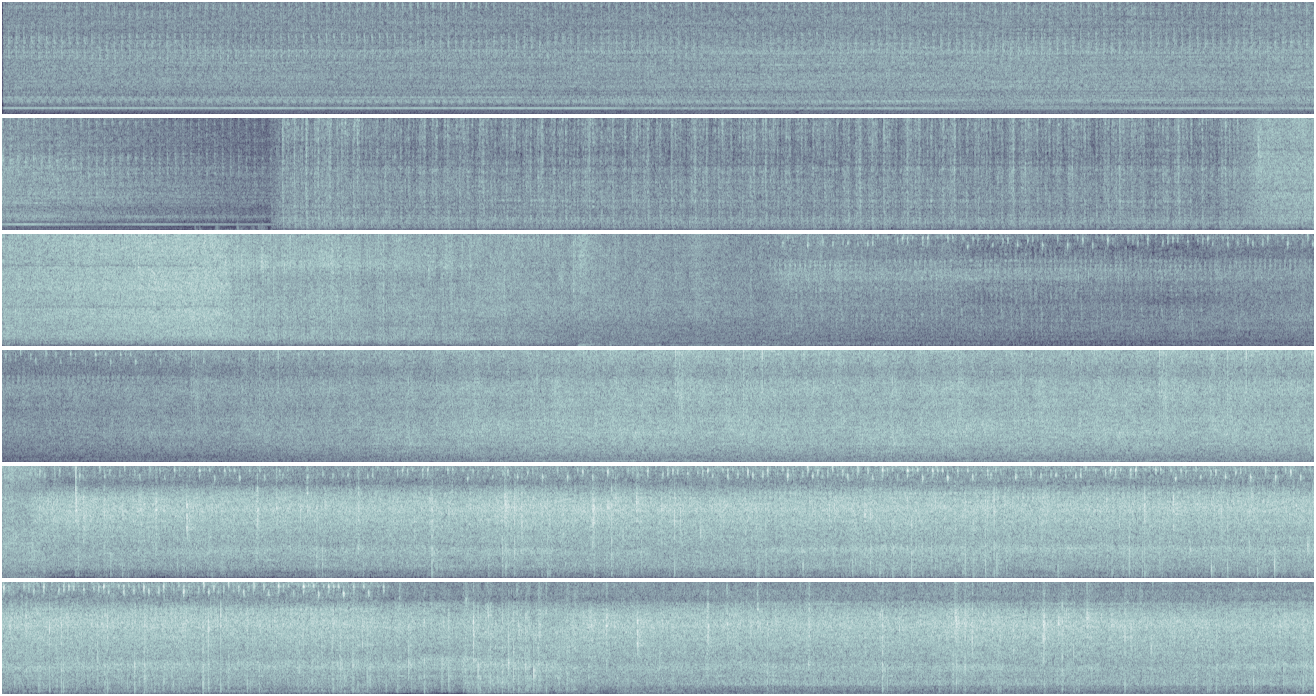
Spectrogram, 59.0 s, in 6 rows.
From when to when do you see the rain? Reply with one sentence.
The rain can be heard from 19.1 to 58.9 s.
